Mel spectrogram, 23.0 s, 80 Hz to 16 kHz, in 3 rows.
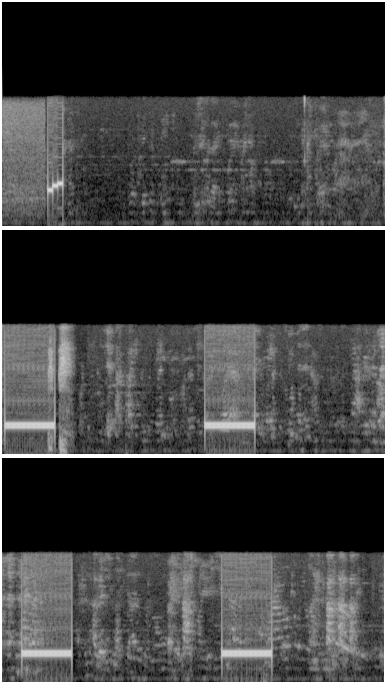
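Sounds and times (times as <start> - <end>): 
telephone keypad tones while transferring a call to voicemail: 0.9 - 1.2, 7.7 - 8.7, 11.7 - 12.7, 15.7 - 16.7, 19.7 - 20.7
quiet talk: 1.2 - 22.9
laughter: 15.0 - 16.0, 21.5 - 22.6.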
